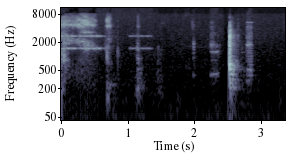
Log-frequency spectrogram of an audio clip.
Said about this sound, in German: Oh nein. Ja, diesen Wecker meine ich. Bip, bip, bip. Ja. Oh! Die Wecker sind schlimmer als bei Samsung.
